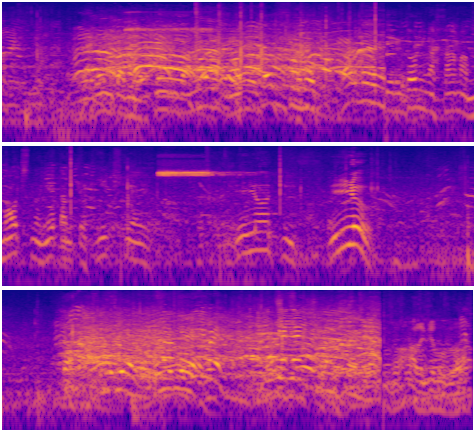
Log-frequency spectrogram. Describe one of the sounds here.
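A crowd of spectators shouts and cheers loudly.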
